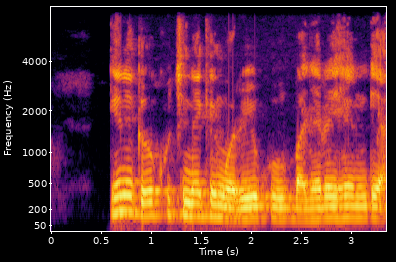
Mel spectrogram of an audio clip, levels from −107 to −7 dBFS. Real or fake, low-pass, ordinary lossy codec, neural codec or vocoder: real; 7.2 kHz; none; none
